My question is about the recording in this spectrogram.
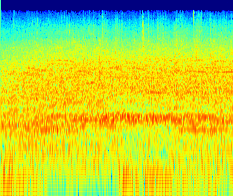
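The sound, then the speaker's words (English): A tennis crowd, on its feet during a match, cheers in a loud, continuous roar that holds steady for the whole few seconds, a dense wash of many voices with no clear individual claps and no one speaking. “Listen to the crowd now.”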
